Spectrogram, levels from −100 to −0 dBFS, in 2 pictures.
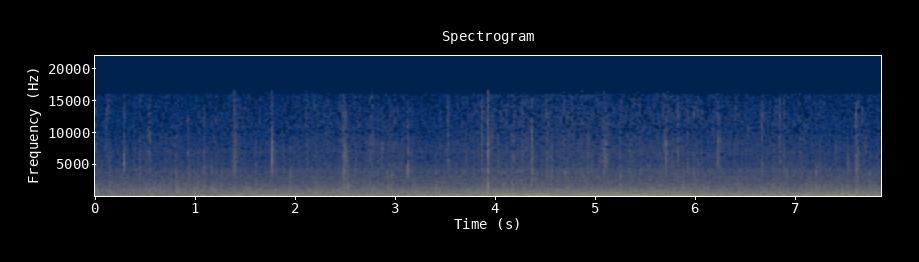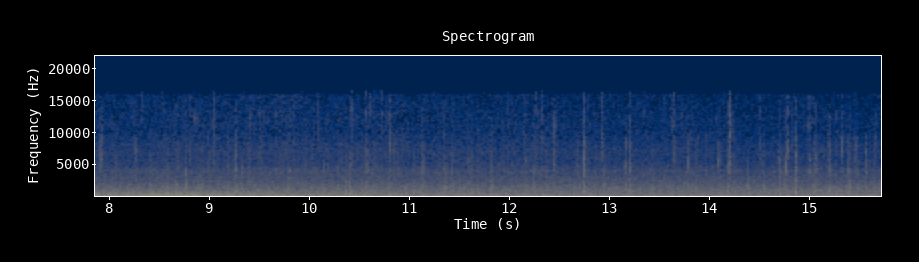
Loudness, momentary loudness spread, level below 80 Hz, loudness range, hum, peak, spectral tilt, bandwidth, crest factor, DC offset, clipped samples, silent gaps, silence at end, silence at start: -46 LUFS; 8 LU; -54 dBFS; 7 LU; none; -26 dBFS; -6 dB/octave; 16.5 kHz; 18 dB; under 0.1%; under 0.1%; none; 0 s; 0 s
